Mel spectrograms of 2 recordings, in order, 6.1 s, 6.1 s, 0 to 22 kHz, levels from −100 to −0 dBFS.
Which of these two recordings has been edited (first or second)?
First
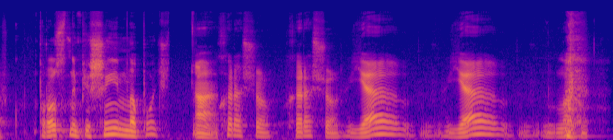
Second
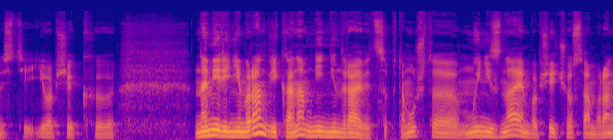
first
